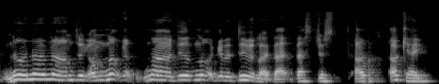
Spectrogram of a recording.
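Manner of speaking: high-pitched mock-panicked denial; flustered protest. Actor assuring the director about the accent on set, flustered. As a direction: squeak out a hasty, flustered backtrack.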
